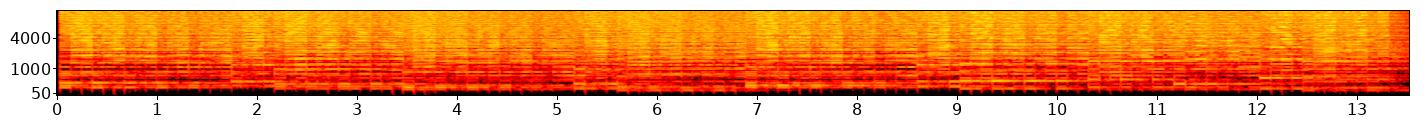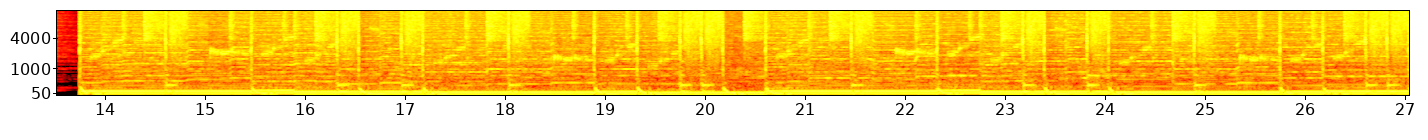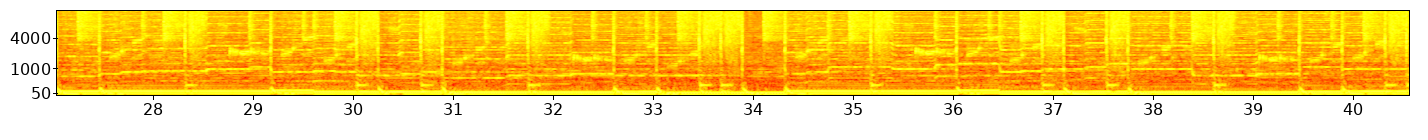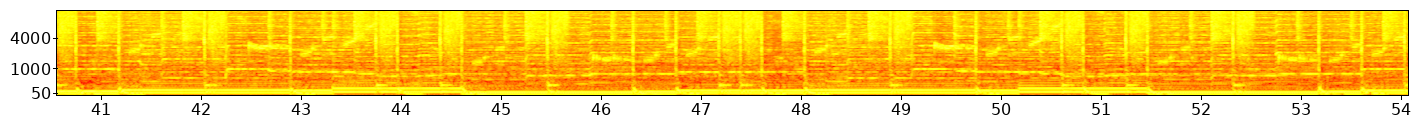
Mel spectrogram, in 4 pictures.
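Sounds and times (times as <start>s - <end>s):
wall of sawtooth synth waves: 13.8s - 54.0s.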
